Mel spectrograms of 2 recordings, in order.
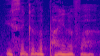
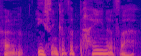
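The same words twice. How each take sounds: First: Hushed whisper, letting the pain sink in. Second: Said in the usual way. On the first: Shown as a demonstration. Preacher whispers to the congregation, picturing the pain. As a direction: drop to a breathy whisper.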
